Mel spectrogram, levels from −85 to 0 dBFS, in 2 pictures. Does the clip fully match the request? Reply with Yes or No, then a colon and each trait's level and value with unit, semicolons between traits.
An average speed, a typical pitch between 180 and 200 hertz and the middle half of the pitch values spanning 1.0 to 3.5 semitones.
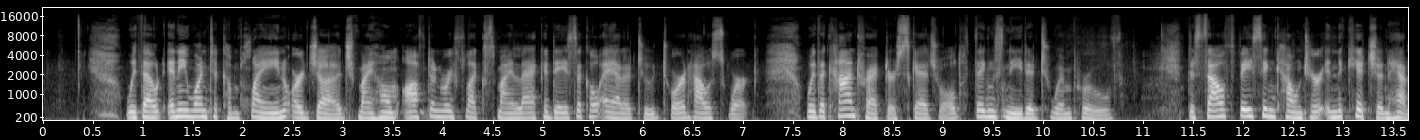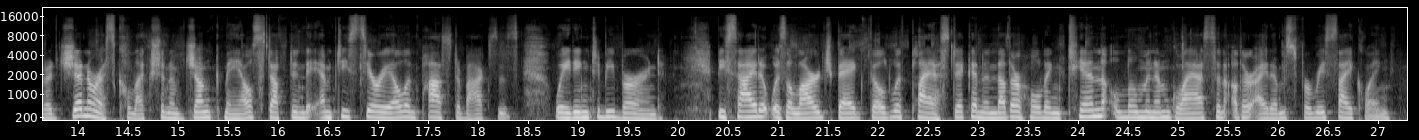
Yes: average, 150 wpm; medium, 185 Hz; average, 2.8 semitones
